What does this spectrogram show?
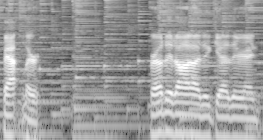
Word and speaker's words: Battler: Whereas my given name, Babadoobadoo, is made up of the characters for fight and person, and it's pronounced Battler.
